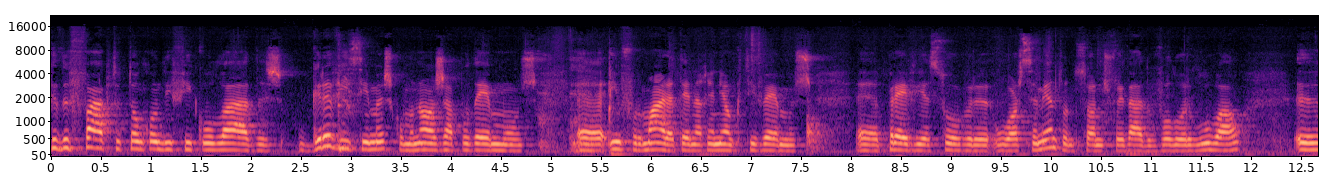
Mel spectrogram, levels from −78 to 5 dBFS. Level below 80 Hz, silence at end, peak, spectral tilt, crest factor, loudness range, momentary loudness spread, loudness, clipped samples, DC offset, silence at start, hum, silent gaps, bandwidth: -44 dBFS; 0 s; 0 dBFS; -5 dB/octave; 14 dB; 2 LU; 9 LU; -15 LUFS; under 0.1%; 0.2%; 0 s; none; none; 16.5 kHz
